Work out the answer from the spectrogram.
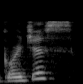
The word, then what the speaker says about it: gorgeous: examples English the G there are two G's in this word gorgeous and they sound different because of the vowels that are following them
